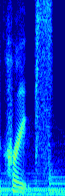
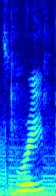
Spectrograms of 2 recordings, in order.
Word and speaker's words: crepe: that totally stuffs their crepes do you want to split one um sorry about that but seriously I kept understanding creep instead of crepe which is how you pronounce that but yes whatever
